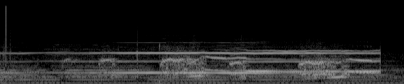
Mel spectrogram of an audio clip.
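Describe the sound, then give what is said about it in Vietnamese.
A dog howls in the night, with drawn-out, wavering cries rising and falling over a steady sustained background tone. “Bất ngờ, từ đâu tiếng chó tru lên văng vẳng trong đêm.”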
